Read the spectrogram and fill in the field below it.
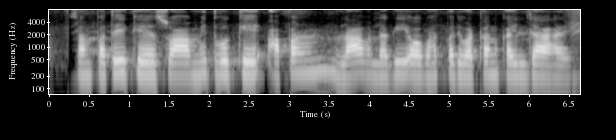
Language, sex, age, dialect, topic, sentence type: Magahi, male, 18-24, Southern, banking, statement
